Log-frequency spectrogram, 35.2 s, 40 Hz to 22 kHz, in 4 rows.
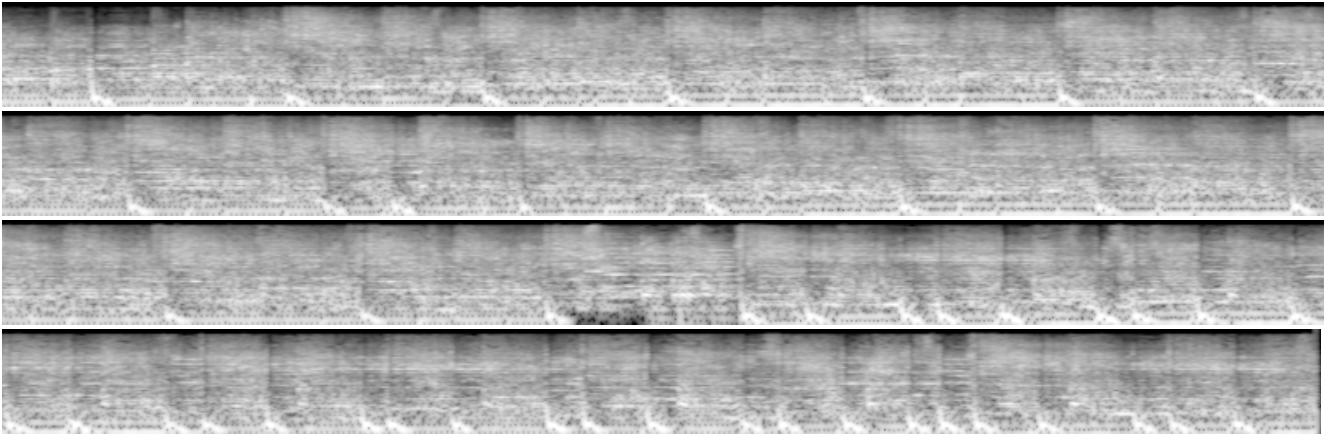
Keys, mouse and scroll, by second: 2.2 click, 3.0 shift+`, 3.6 click, 4.1 click, 4.5-5.8 drag, 5.8 shift+`, 6.7 click, 7.1 click, 7.8 click, 8.5 0, 8.9 shift+`, 9.5 click, 9.8 0, 10.2 shift+`, 11.3 click, 16.0 click, 16.4 click, 17.7 click, 18.0 click, 18.6 click, 20.3 click, 21.1 click, 22.0 click, 22.6 click, 25.2 click, 26.1 click, 27.0-27.4 drag, 28.3 click, 29.2-29.5 scroll up 2, 29.5-30.6 scroll down 1, 30.6 ctrl+z, 30.8 ctrl+z, 30.9 ctrl+z, 31.1 ctrl+z, 31.2 ctrl+z, 31.5 ctrl+z, 31.7 ctrl+z, 31.9 ctrl+z, 32.0 ctrl+z, 32.2 ctrl+z, 32.4 ctrl+z, 32.6 ctrl+z, 32.8 ctrl+z, 33.3 click, 33.9-34.4 scroll down 1, 34.4-34.8 scroll up 1, 34.8-35.2 drag.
